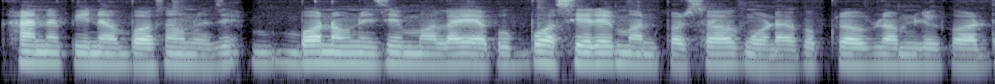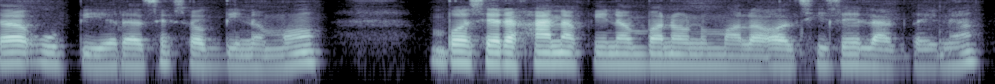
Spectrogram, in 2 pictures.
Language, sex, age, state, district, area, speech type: Nepali, female, 60+, West Bengal, Jalpaiguri, rural, spontaneous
